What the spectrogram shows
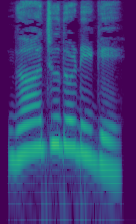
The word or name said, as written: ಗಾಜುದೊಡಿಗೆ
